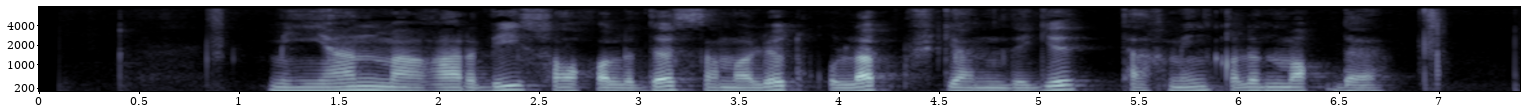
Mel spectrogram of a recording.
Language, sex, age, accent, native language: Uzbek, male, 30-39, Toshkent shahri, Uzbek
